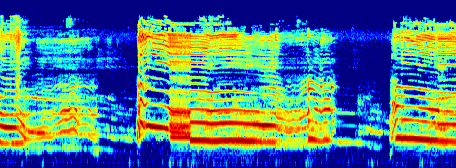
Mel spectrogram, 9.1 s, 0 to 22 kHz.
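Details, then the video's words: Indian dog (kutta) weeping with loud, drawn-out howls: a wavering cry, a short lull, a sustained high howl lasting about three seconds, then another strong howl near the end. "Indian dog kutta 3 weaps and generate a horrible sound"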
